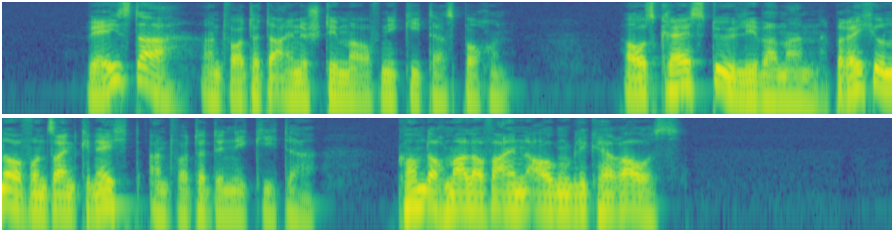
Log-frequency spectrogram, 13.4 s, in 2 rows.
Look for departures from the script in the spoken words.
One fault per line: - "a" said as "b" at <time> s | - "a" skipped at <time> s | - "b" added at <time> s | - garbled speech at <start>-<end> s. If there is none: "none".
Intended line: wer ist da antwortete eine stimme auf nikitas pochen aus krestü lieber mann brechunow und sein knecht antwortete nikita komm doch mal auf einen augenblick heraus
none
